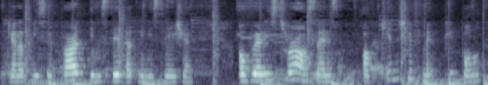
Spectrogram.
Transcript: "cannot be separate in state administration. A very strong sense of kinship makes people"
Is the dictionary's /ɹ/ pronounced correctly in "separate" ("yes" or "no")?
no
